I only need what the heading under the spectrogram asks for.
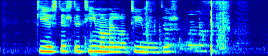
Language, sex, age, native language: Icelandic, male, 12, Icelandic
